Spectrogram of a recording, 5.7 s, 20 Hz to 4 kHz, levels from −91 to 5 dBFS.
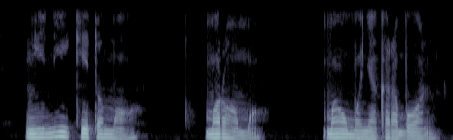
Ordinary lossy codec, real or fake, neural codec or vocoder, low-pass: none; real; none; 3.6 kHz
